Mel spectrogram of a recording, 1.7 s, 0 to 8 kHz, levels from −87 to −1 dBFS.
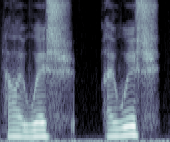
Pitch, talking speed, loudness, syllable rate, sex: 145 Hz, 140 wpm, -15 LUFS, 3.9 syllables/s, male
